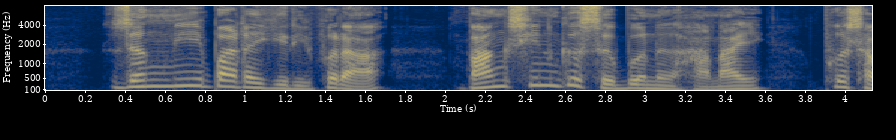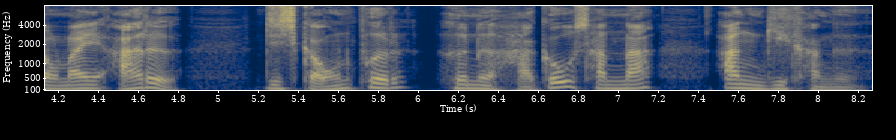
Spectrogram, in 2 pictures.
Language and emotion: Bodo, fearful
